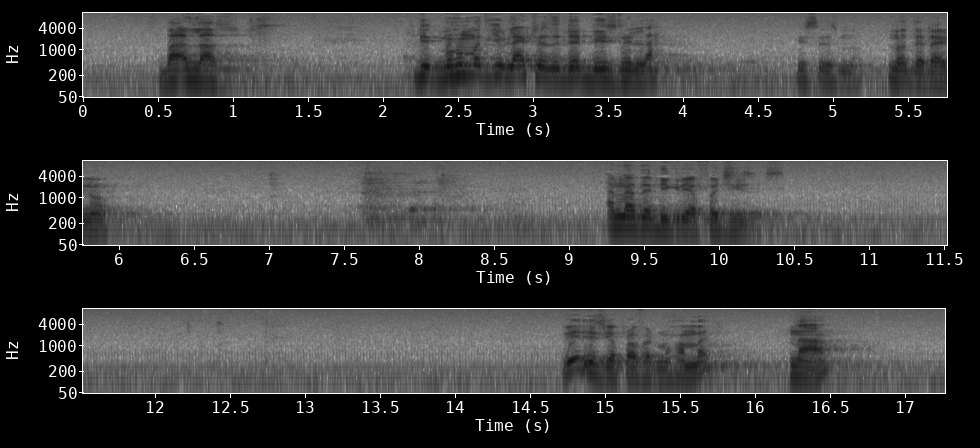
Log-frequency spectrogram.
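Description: An elderly man speaks with animation through a microphone, in bursts with pauses, in a large echoing hall.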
